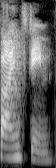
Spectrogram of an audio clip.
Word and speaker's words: Beinstein: Yeah, Beinstein.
